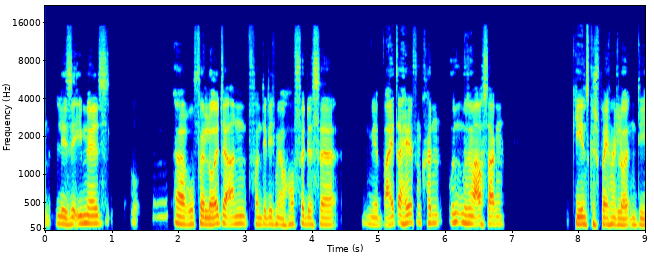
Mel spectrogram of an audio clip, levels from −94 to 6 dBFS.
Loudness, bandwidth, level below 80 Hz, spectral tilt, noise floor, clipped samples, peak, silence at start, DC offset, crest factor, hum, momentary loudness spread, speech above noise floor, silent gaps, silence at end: -19 LUFS; 15.5 kHz; -58 dBFS; -5.5 dB/octave; under -90 dBFS; under 0.1%; -2 dBFS; 0 s; under 0.1%; 18 dB; none; 15 LU; over 72 dB; 1.12-1.17 s, 1.44-1.58 s, 4.45-4.70 s, 6.98-7.02 s, 7.10-7.80 s; 0 s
